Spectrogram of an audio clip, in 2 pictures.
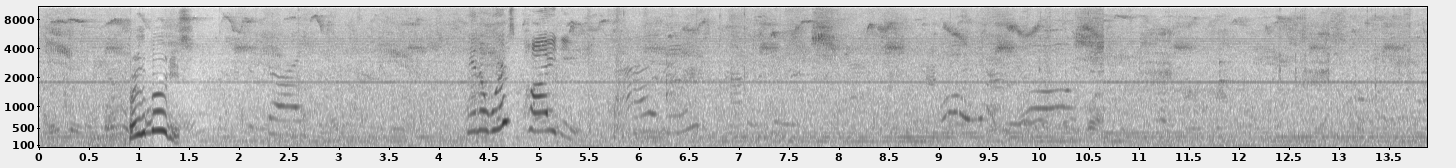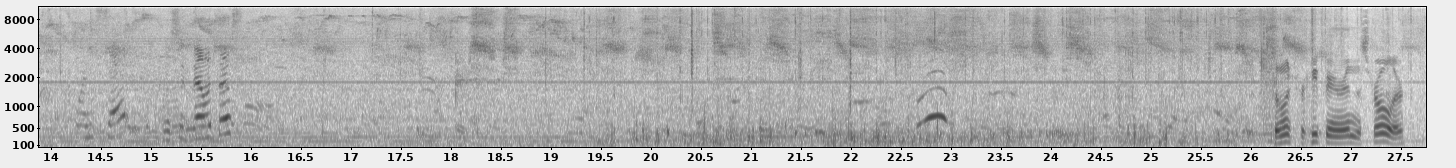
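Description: A toddler babbles and squeals close by.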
